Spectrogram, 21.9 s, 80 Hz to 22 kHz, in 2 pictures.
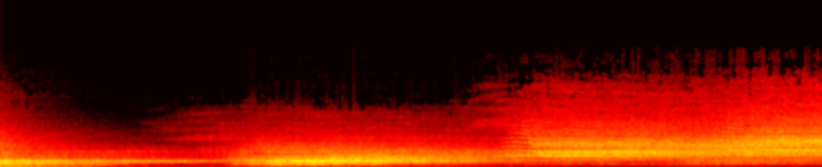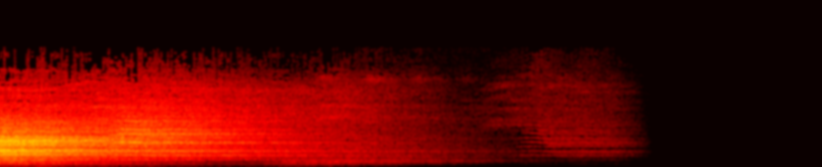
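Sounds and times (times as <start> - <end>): hissy synth chord: 0.0 - 3.4
faint tonal swell: 0.0 - 9.8.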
